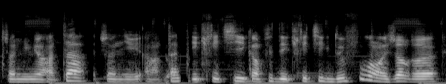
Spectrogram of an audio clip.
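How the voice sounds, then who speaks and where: A man's voice: mid-range voice, steady tone, a little fast. A young man from France, a podcast guest, chatting in an informal, slangy way full of little tag phrases. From France, of Antillean background. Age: young adult. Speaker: podcast guest, music media content creator. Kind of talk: casual chat, slangy.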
